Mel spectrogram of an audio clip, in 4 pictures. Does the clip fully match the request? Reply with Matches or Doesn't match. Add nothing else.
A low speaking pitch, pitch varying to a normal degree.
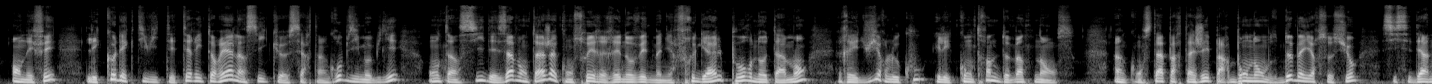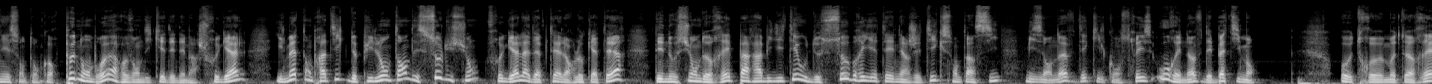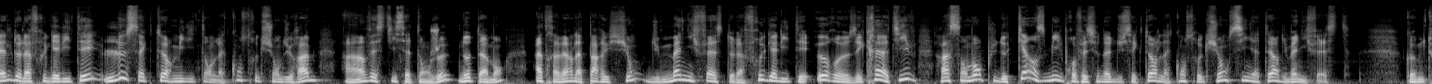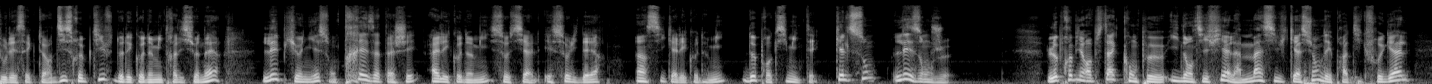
Doesn't match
